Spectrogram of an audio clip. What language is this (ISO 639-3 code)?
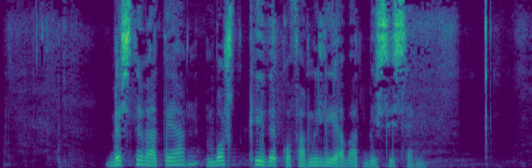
eus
